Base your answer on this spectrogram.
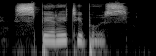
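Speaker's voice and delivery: spiritibus with the second syllable ri leaned on. Teaching how to pronounce a four-syllable noun, stress on second syllable 'ri'. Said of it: "the second syllable needs to be emphasized".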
